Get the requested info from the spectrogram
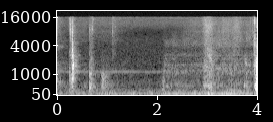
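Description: Hands handling paper and vellum on a desk: a few soft taps and rustles in the first second, then near quiet, with a faint rustle about three seconds in.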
